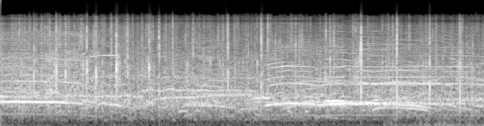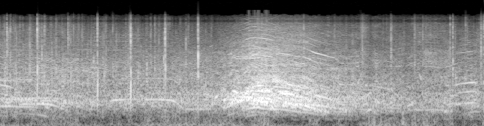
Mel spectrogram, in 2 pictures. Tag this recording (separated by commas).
Crowd, Cheering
